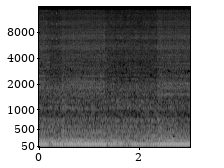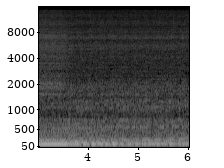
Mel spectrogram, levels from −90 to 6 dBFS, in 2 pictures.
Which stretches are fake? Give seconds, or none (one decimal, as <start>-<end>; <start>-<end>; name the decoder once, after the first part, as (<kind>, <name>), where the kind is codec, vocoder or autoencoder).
none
